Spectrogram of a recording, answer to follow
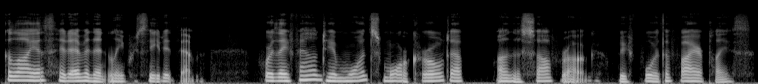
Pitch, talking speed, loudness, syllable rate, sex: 155 Hz, 160 wpm, -19 LUFS, 5.1 syllables/s, female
